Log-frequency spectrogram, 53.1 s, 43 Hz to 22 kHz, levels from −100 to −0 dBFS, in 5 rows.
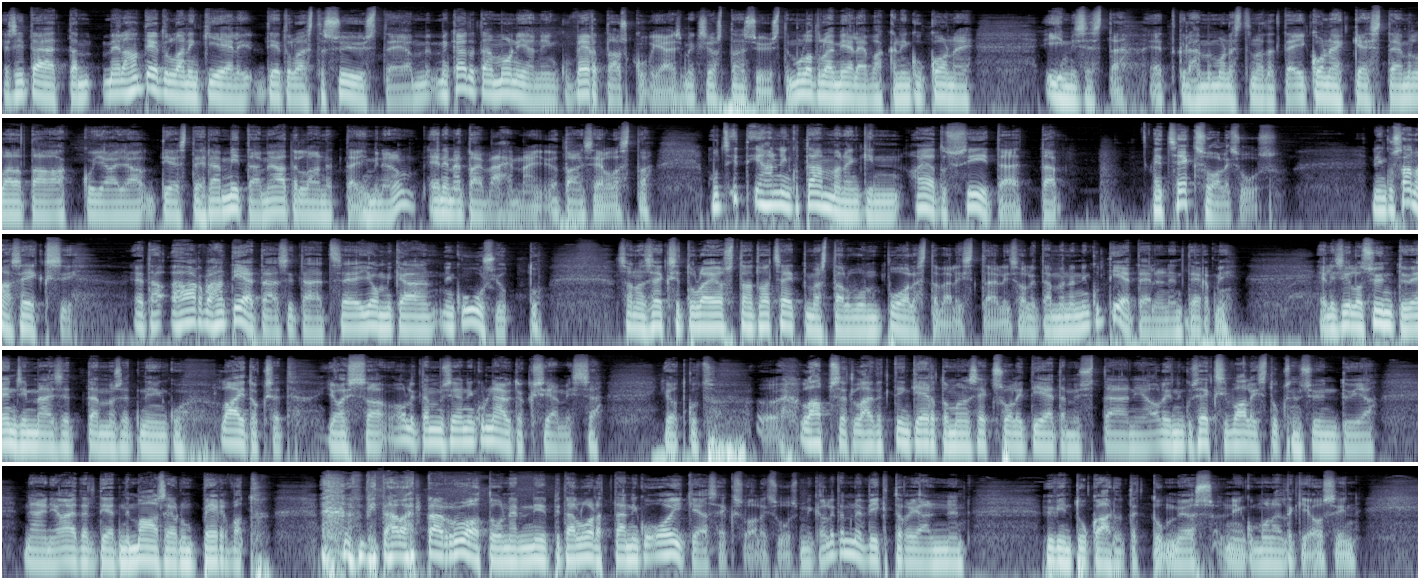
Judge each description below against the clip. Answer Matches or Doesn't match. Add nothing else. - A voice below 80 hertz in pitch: Doesn't match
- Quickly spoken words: Matches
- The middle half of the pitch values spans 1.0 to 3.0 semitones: Doesn't match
